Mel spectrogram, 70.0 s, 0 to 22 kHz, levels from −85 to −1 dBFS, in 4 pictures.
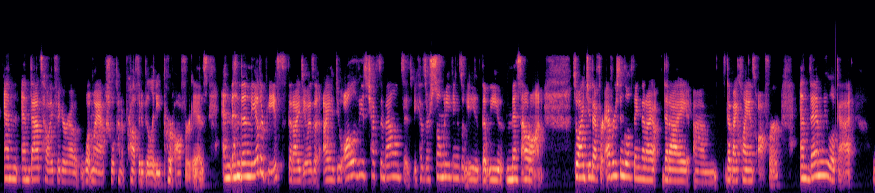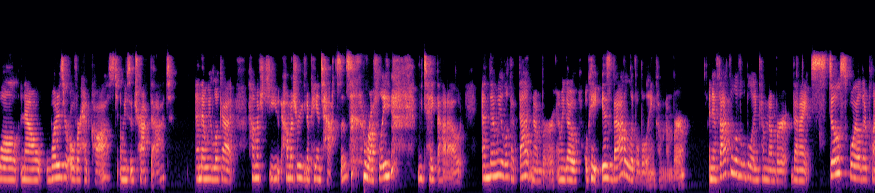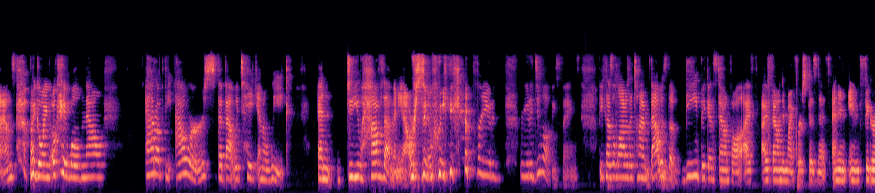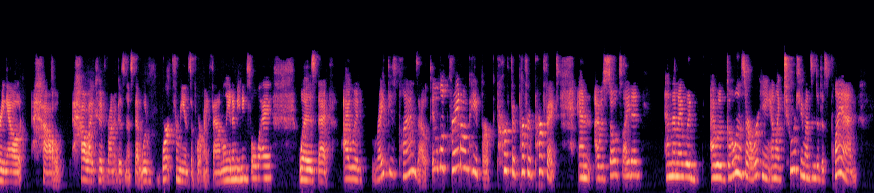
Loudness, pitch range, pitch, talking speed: -19 LUFS, 195-255 Hz, 220 Hz, 215 wpm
